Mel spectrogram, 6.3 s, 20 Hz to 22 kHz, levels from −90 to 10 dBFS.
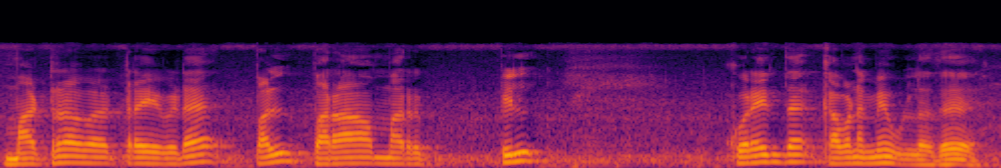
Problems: constant background noise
